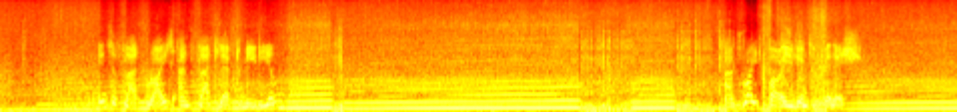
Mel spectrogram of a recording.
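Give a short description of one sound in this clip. Tyres scrabble and spray loose gravel as a car slides through bends.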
